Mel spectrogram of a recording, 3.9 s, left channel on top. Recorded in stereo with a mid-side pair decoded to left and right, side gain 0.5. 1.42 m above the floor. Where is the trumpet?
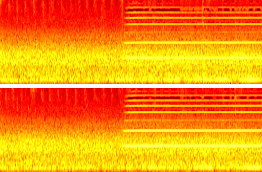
25° right.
